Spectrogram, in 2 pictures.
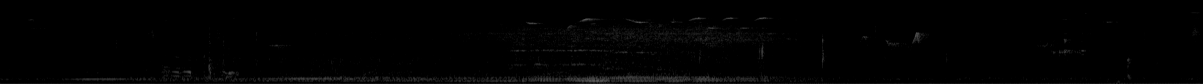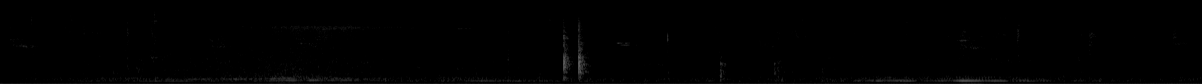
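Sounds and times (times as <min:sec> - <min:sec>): faint bird chirping: 0:06.9 - 0:12.9.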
